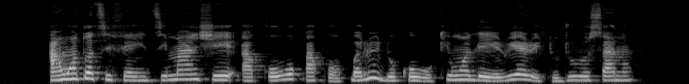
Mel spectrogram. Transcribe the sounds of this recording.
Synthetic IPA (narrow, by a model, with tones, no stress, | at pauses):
a˨w̃ɔ̃˧to˦ti˧fɛ˨j̃ĩ˨ti˧mãː˦n̩˦ʃe˧a˨ko˨˦wo˦k͡pa˧k͡pɔ˨k͡pɛ˧lu˨˦i˦˨do˨˦ko˧wo˨ki˨˦w̃ɔ̃˦le˧e˨ɾi˦e˦˨ɾe˨to˨˦du˦ɾo˦sa˦nũ˦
